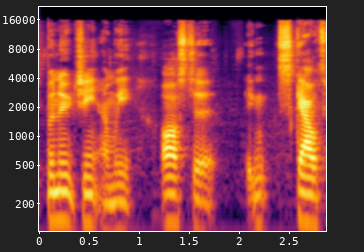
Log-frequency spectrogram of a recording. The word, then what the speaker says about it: Bonucci: found leonardo da bonucci i was going to say dabushi but it's bonucci and we asked her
